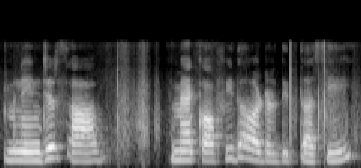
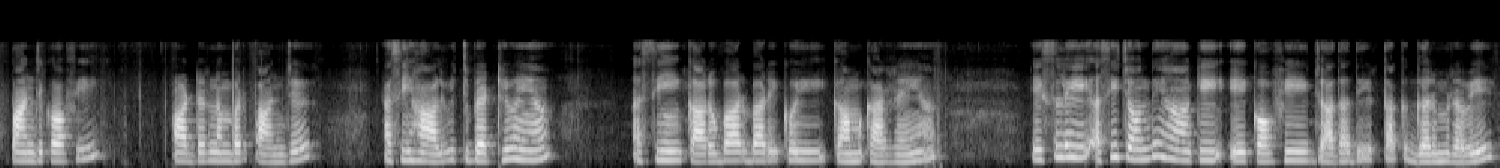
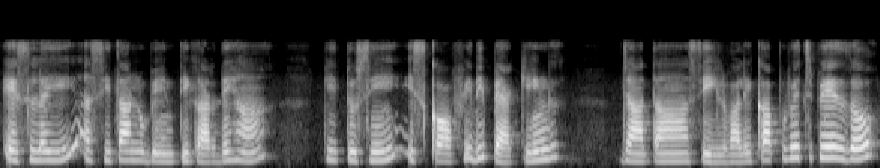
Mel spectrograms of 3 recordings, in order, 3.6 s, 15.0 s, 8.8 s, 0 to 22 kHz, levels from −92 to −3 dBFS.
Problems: none marked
